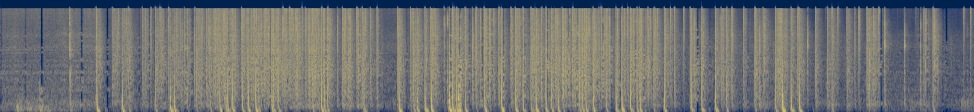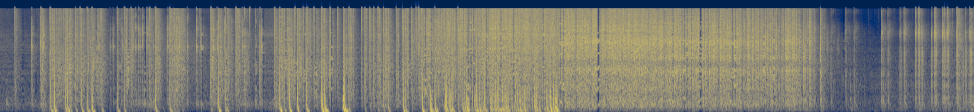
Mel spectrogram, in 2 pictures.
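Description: Firework fountains spraying sparks, with dense crackling and rapid pops. Toward the end a loud, steady hiss holds for about four seconds, then stops abruptly, and the crackling starts again.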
